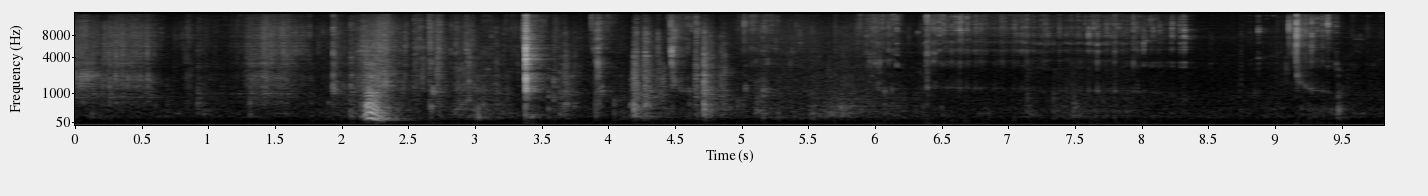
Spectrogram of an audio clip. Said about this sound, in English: Oh, not Pop Whiz. Fizz Whiz. Super loud popping action. But there's only one thing for it, you know. It's hair of the dog, so I'm going to have some more.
